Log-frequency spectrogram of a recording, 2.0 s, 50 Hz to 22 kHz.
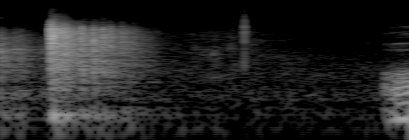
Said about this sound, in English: Oh, I'm rolling a dice. 4 again.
